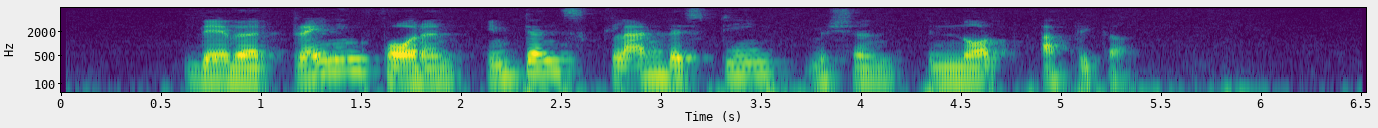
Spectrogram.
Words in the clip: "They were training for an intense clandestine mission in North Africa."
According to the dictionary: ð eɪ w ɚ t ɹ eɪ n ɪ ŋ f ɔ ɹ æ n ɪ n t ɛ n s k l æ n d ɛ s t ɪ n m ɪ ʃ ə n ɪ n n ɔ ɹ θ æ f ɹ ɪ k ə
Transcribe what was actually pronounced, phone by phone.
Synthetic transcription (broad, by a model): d eɪ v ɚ t ɹ eɪ n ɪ ŋ f ɔ ɹ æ n ɪ n t ɛ n s k l æ n d ɛ s t ɪ n m ɪ ʃ ə n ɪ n n ɔ ɹ t æ f ɹ ɪ k ə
